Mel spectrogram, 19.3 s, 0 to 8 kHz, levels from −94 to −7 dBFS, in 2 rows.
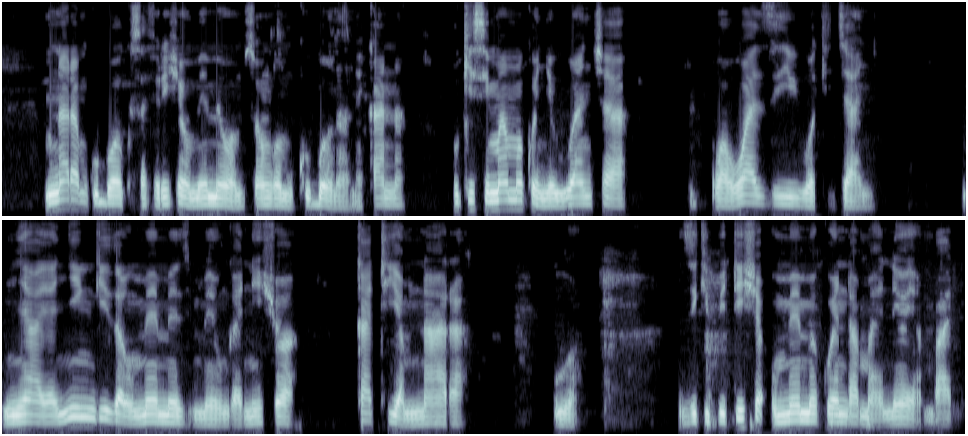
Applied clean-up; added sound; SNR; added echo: none; none; none; none.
